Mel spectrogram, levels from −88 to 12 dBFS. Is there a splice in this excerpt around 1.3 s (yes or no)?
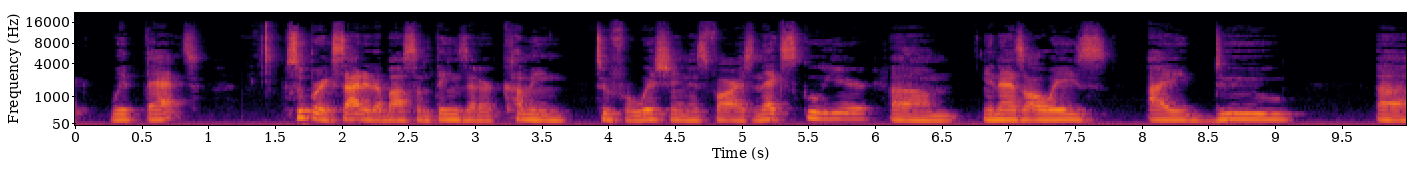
no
